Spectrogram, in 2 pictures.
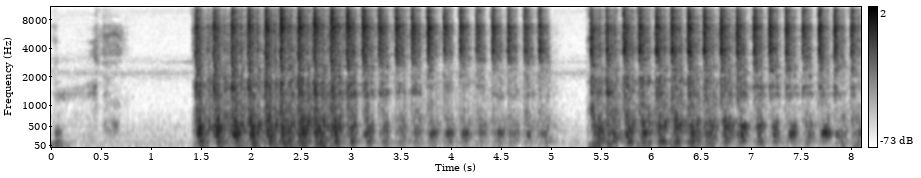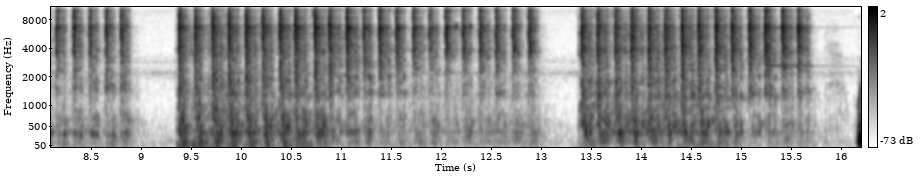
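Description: Steady clacking of keys on a 1954 Olivetti Lettera 22 portable typewriter comes in four long bursts with short pauses between them, and a faint bell sounds at the end of the margin.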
